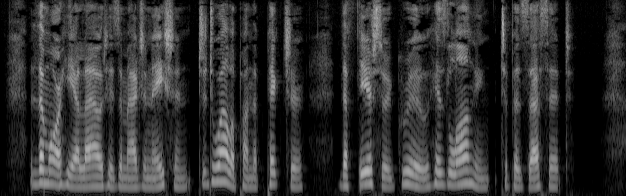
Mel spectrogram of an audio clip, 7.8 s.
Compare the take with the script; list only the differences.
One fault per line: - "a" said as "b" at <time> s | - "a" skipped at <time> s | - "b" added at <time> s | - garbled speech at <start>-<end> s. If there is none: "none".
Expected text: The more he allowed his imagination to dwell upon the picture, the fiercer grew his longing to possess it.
none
